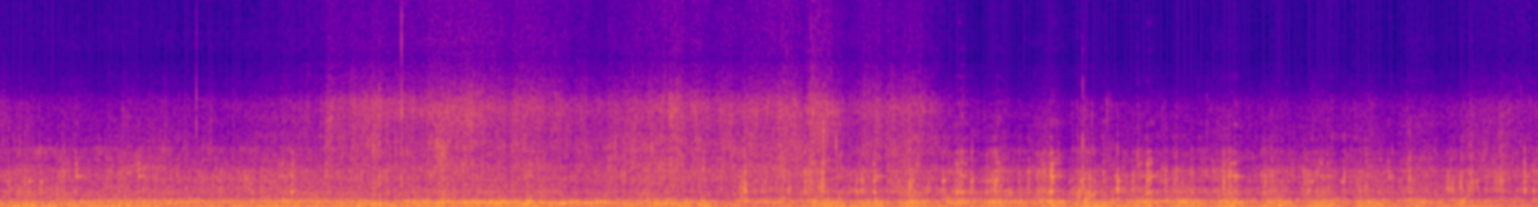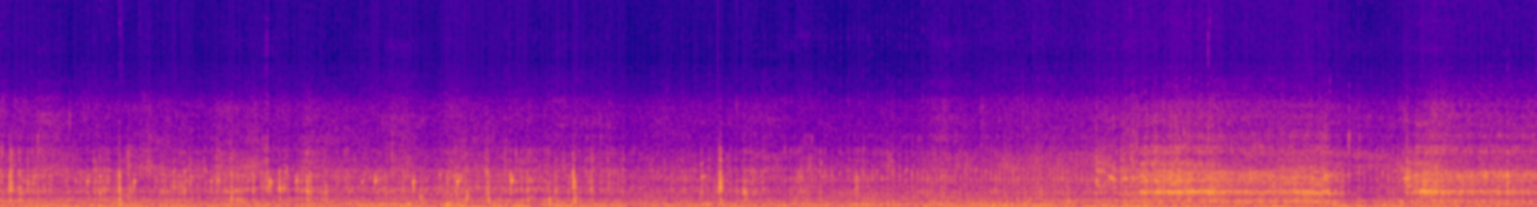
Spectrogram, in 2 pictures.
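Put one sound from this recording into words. Wind rumbles against the microphone while riding.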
